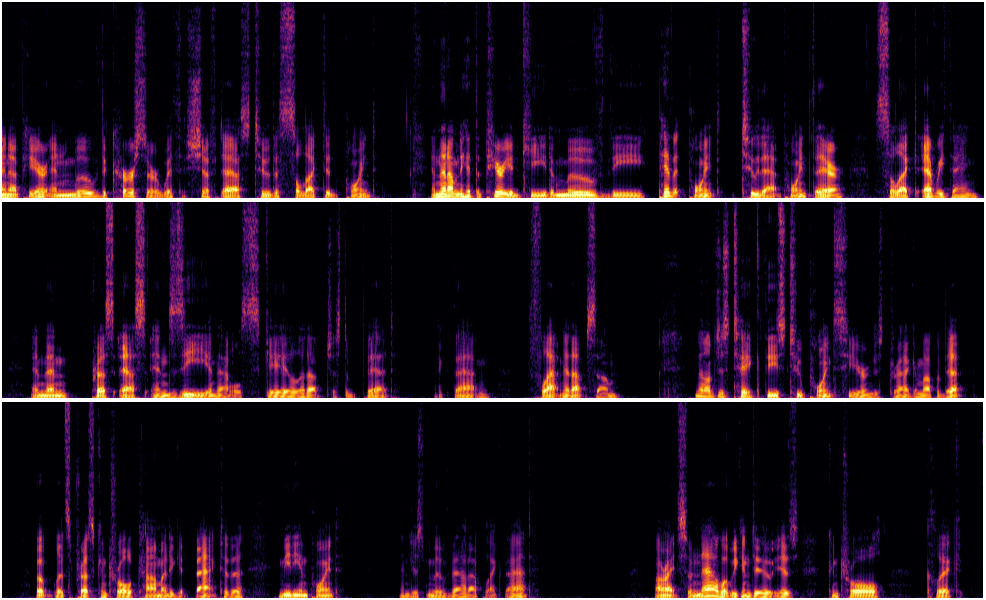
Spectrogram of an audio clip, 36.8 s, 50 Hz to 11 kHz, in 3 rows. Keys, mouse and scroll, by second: 0.6 shift+s, 6.4 ., 10.7 a, 10.9 a, 13.7 s, 19.1 click, 20.1 a, 20.1 ., 20.8 right click, 21.7 a, 22.5 ctrl+click, 23.5 ctrl+click, 26.3 ctrl+,, 28.0 click, 30.3 click, 33.0 a, 34.9 ctrl+click, 36.2 ctrl+click.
